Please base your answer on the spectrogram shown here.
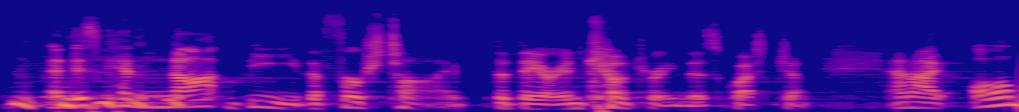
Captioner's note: laugh; laugh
